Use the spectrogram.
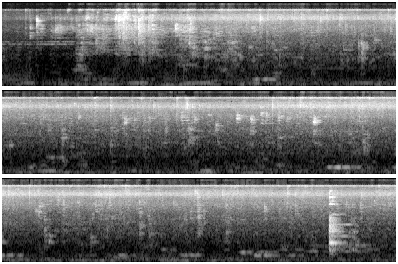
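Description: Chopped onion going into hot oil with crushed garlic for a neem and eggplant dish, giving a steady, faint sizzle with light stirring and clinks throughout and one sharper knock near the end.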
